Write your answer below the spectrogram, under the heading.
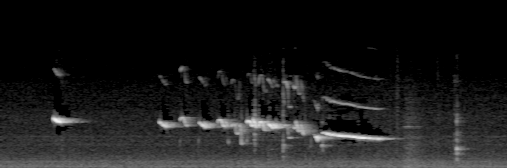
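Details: One sharp high note from a strawberry finch, then a sweet phrase of quick whistled notes that finishes in a long descending glide.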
